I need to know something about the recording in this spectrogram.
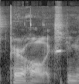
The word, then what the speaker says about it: Para-holiX: Yeah, I would say it's Para-holiX. Yes. just plain Para-holiX.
